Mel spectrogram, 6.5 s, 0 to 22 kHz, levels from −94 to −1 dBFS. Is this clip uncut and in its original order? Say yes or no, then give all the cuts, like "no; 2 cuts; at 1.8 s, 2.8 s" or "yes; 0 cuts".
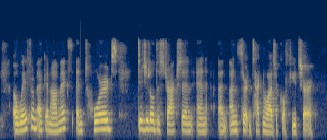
yes; 0 cuts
